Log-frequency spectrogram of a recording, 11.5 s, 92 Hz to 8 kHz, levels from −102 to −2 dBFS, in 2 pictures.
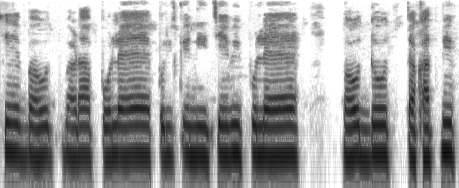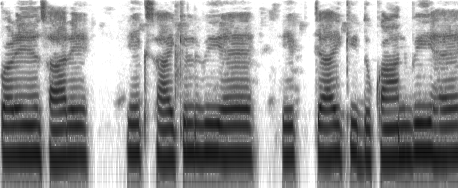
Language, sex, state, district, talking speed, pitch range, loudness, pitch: Hindi, female, Uttar Pradesh, Budaun, 145 wpm, 195-205 Hz, -18 LUFS, 200 Hz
